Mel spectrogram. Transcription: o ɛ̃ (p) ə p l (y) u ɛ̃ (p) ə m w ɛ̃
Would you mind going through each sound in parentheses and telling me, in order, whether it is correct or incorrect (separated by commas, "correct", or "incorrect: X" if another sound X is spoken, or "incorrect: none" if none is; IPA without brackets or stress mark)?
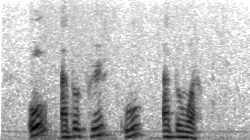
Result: correct, correct, correct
